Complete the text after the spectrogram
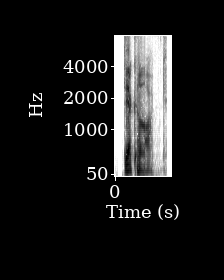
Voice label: "decoct", American

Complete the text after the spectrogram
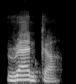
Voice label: "rancour", Indian

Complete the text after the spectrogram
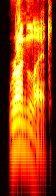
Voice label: "runlet", American

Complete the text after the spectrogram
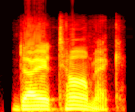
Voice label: "diatomic", American

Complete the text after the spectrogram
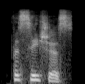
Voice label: "facetious", Indian

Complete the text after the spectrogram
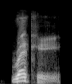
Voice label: "recce", British

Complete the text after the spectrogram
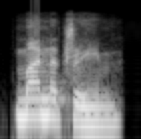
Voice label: "monotreme", Indian

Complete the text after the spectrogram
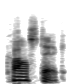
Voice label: "caustic", American

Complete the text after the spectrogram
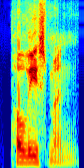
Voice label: "policeman", American

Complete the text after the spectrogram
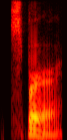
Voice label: "spur", American

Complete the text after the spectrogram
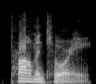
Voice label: "Promontory", American

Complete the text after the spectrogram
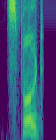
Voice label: "Spode", Indian

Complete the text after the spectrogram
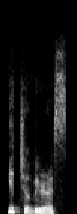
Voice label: "echovirus", Indian

